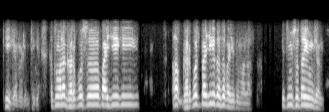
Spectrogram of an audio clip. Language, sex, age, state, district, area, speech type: Marathi, male, 30-45, Maharashtra, Yavatmal, urban, conversation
